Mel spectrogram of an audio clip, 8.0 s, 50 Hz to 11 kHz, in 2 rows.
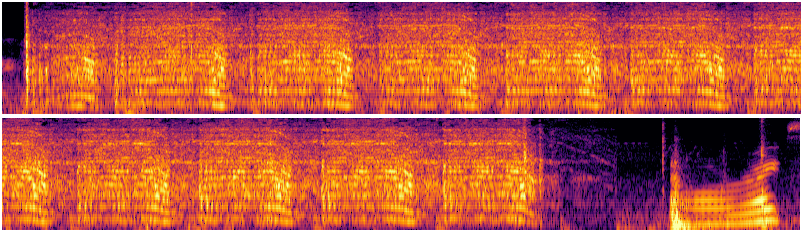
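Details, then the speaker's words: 5th-gen Honda Prelude BB6 with H22 engine, cranking during a cylinder-by-cylinder compression test: steady, even compression pulses about one and a half per second, no weak beats; compression about 170, a healthy engine. "i know the motor is healthy because the compression test was really good like 170 is probably the highest compression that um an h22 motor that i've compression tested has ever been"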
